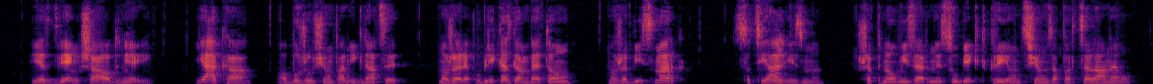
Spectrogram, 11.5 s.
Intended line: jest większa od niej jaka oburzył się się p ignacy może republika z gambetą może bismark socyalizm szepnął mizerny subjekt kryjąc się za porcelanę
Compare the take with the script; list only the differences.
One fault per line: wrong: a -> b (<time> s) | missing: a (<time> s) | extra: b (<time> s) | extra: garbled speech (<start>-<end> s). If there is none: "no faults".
missing: się (3.4 s)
